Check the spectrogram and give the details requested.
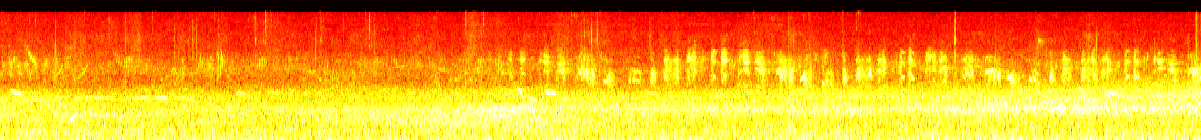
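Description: Birds chirping over a steady background hiss, the chirping growing busier and more rapid from about halfway through.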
